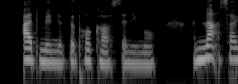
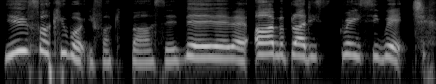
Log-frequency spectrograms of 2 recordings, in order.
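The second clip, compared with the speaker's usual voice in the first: loud, jeering inner-critic voice, much louder; higher, louder mocking critic; Clara's voice; 3 semitones higher, 9 dB louder than usual. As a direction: spit it out like a nasty heckler in your head. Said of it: "this is how Clara talks".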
